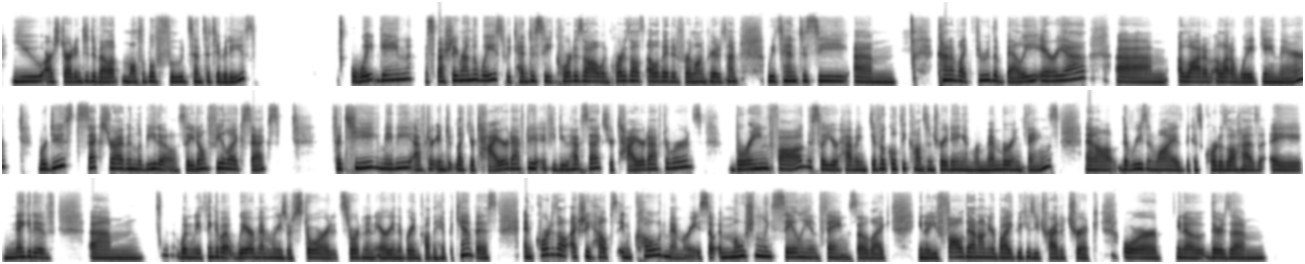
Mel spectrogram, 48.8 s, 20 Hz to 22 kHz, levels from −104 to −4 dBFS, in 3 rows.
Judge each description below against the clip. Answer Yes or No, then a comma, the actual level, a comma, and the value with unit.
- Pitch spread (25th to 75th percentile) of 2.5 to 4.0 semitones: Yes, average, 3.4 semitones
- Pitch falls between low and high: Yes, medium, 180 Hz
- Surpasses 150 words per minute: Yes, average, 180 wpm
